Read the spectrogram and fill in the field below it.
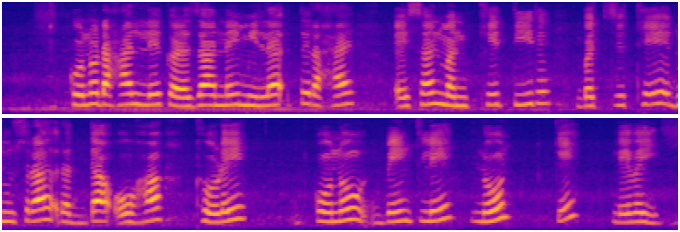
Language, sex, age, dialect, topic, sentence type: Chhattisgarhi, female, 18-24, Western/Budati/Khatahi, banking, statement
